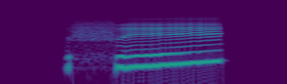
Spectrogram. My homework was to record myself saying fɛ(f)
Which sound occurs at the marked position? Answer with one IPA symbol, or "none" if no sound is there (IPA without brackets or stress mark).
none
